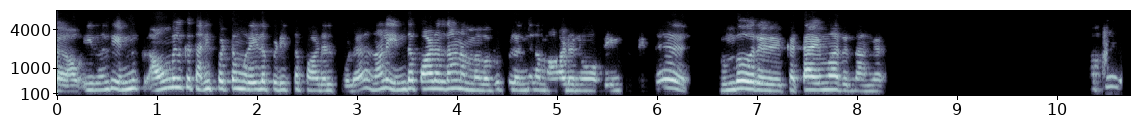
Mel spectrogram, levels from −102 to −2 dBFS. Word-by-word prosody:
அவ் 195 - -4
இது 235 - -4
வந்து 270 +2 -1
எங் 260 - +3 0.3
அவங்களுக்கு 320 +4 +2
தனிப்பட்ட 275 +2 0
முறையில 255 +1 +3
பிடித்த 240 0 -4
பாடல் 215 0 -2
போல. 190 - -6
அதனால 275 +1 -1
"இந்த 275 +3 +2
பாடல் 275 0 +3
தான் 285 -1 -1
நம்ம 230 -3 -2
வகுப்புல 245 +1 -5
இருந்து 230 +1 -5
நம்ம 210 -2 -6
ஆடணும்." 215 -1 -1
அப்படின்னு 210 +2 -12
சொல்லிட்டு 290 +3 -6 0.6
ரொம்ப 245 +4 +2
ஒரு 245 - +2 0.3
கட்டாயமா 240 -5 +3
இருந்தாங்க. 205 -1 -8 2.2
அப்போ 340 +5 -9
245 Hz, 145 wpm, -24 LUFS, 220-275 Hz, 2.2 s, எங்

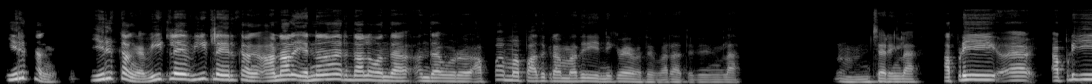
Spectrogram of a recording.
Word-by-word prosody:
இருக்காங்க. 270 - -1 0.5
இருக்காங்க. 250 - +2
வீட்ல 245 +4 +3 0.2
வீட்ல 245 0 +1
இருக்காங்க. 205 -5 0
ஆனாலும் 215 +2 +6
என்ன 200 +3 +1
தான் 240 +1 +3
இருந்தாலும் 205 -2 +1
அந்த 175 -2 0 0.3
அந்த 160 -1 -1 0.2
ஒரு 140 0 -4 0.2
அப்பா, 215 +11 -14
அம்மா 195 -2 -1
பார்த்துக்கிற 155 0 -4
மாதிரி 150 +2 -3
என்னைக்குமே 135 +1 -5 0.4
வராதுங்களா. 110 0 -12 1.1
ம். 115 -1 -9
சரிங்களா? 130 -2 -3 0.4
அப்படி 205 +5 +3 0.4
அ - - 0 0.4
அப்படி 210 +6 -5
175 Hz, 125 wpm, -21 LUFS, 135-215 Hz, 1.1 s, ஆனாலும்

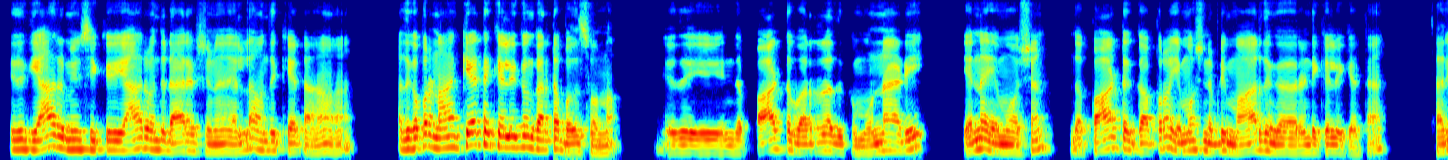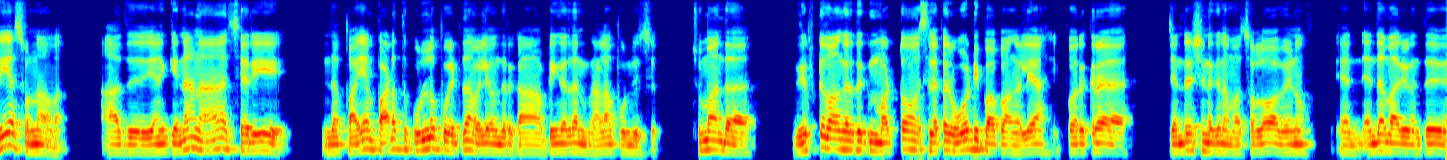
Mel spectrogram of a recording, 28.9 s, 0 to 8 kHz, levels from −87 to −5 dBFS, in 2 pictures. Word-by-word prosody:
இதுக்கு 135 -1 +2
யாரு 175 -1 +3
மியூசிக்? 135 -1 0 0.2
யாரு 145 +4 0
வந்து 135 -1 -1
டைரக்ஷன்? 115 -2 0 0.2
எல்லாம் 125 +5 -1
வந்து 125 0 -1
கேட்டான், 100 -4 -1 0.8
அதுக்கப்புறம் 155 +4 +3
நான் 165 +1 0
கேட்ட 195 +2 +5
கேள்விக்கும் 165 -1 +3
கரெக்ட்டா 140 +1 +3
பதில் 110 0 0
சொன்னான். 95 +1 -3 0.5
இது 100 +1 +2 0.4
இந்த 95 0 -3 0.2
பாட்டு 140 0 +2
வர்றதுக்கு 110 -2 -1
முன்னாடி 120 +6 +1 0.6
என்ன 140 - +3 0.2
எமோஷன்? 105 - 0 0.3
இந்த - - -2
பாட்டுக்கப்புறம் 145 -2 +1
எமோஷன் 130 0 -1
எப்பிடி 115 +4 0
மாறுதுங்கிற 115 -2 +1
2 100 +1 0
கேள்வி 105 -2 +1
கேட்டேன். - - -7 0.6
சரியா 105 - +3
சொன்னான் 105 -1 +2
அவன். - - -8 0.5
அது 100 0 0 0.2
எனக்கு 105 +1 -1
என்னன்னா 140 -2 0 0.3
சரி, 120 0 +2 0.6
இந்த 105 +1 0
பையன் 140 +7 +1
படத்துக்குள்ள 140 +3 +2
போயிட்டுதான் 125 0 +1
வெளிய 110 0 +1
வந்திருக்கிறான். 100 -2 -1
அப்பிடிங்கிறது 110 +4 0
எனக்கு 100 -4 -2
நல்லா 105 +3 -1
புரிஞ்சிச்சு. 100 -2 -3 0.4
சும்மா 135 +2 +2
அந்த 115 -2 +2 0.7
கிஃப்ட் 120 +5 0
வாங்குறதுக்கு 135 -3 +2
மட்டும் 135 +5 0
சில 125 - +1
பேர் 125 -3 +2
ஓட்டிப் 140 -2 +2
பாப்பாங்க 105 -3 0
இல்லயா! 110 +3 +1 0.2
இப்ப - - -29
இருக்கிற 110 +1 +1 0.7
ஜெனரேஷன்க்கு 115 0 +1
நம்ம 100 -1 -2
சொல்லவா 110 +2 +2
வேணும்? 105 0 -1 0.4
எ - - -1 0.2
எந்த 110 +3 +2
மாதிரி 110 -1 +3
வந்து 100 +2 0
120 Hz, 140 wpm, -22 LUFS, 105-135 Hz, 0.8 s, கேட்ட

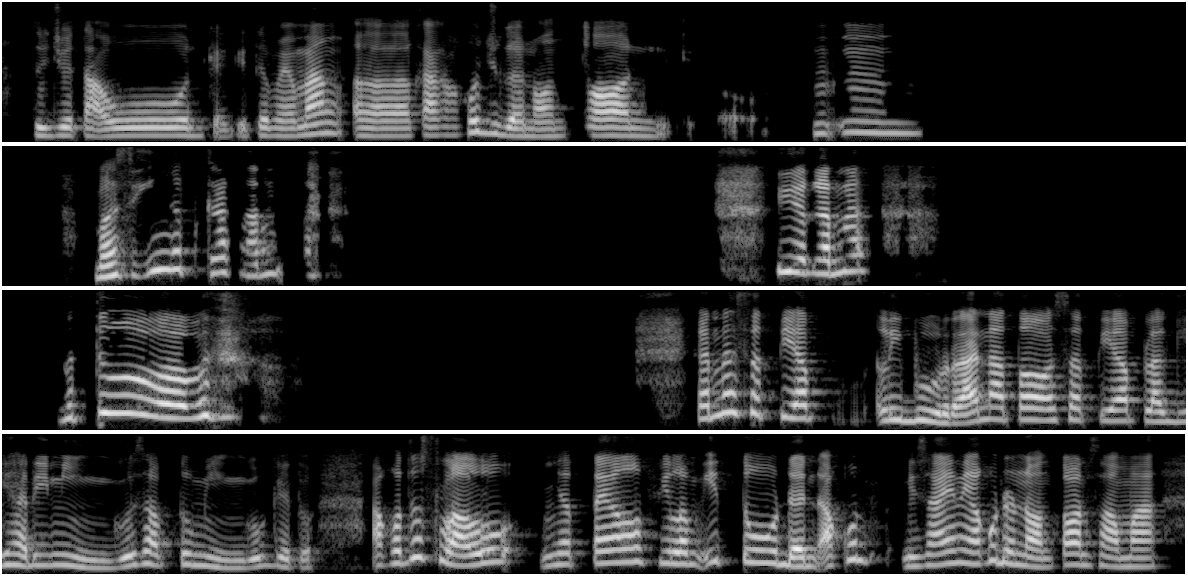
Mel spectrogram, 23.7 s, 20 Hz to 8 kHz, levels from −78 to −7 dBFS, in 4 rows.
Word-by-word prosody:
7 170 0 -4
tahun 165 +2 -2
kayak 140 - -14
gitu 170 - -8
memang, 180 +7 0
eee, 160 -1 -2
kakakku 175 +6 -3
juga 190 -8 -2
nonton 165 +2 0 0.2
gitu. 390 +5 -34 0.5
Mhm. 220 0 -9 1.8
Masih 250 +2 +3
inget 385 0 +1
kan 315 +1 0
tan 240 +2 -2 2.5
Iya, 330 -2 +3
karena 315 +4 +3 1.9
Betul 295 -1 +5
betul. 290 -3 +1 2.3
Karena 370 +9 +2
setiap 300 -8 0 0.3
liburan 225 -3 +3
atau 245 -1 +4
setiap 230 -2 -2
lagi 210 0 -2
hari 215 +1 -2
Minggu, 180 -5 -4
Sabtu 230 0 -3
Minggu 175 -4 -5
gitu, 170 -3 -6 0.3
aku 220 +4 +1
tuh 385 - +1
selalu 260 - +3 0.2
nyetel 255 +5 +1
film 245 +1 0
itu, 280 -3 -1
dan 190 0 +5
aku 335 -1 0 0.2
misalnya 220 +7 0
nih 240 - +4
aku 320 - -2
udah 240 - -1
nonton 195 +5 +3
sama 185 -2 0
230 Hz, 110 wpm, -22 LUFS, 180-280 Hz, 2.5 s, Betul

